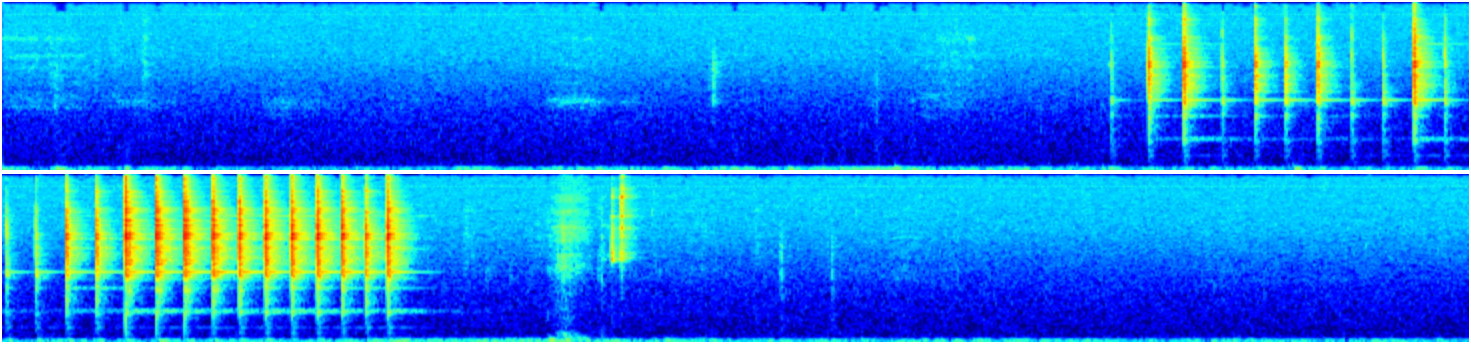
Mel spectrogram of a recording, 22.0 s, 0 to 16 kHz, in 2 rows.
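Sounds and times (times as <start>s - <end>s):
hammer striking metal: 8.3s - 14.3s.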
